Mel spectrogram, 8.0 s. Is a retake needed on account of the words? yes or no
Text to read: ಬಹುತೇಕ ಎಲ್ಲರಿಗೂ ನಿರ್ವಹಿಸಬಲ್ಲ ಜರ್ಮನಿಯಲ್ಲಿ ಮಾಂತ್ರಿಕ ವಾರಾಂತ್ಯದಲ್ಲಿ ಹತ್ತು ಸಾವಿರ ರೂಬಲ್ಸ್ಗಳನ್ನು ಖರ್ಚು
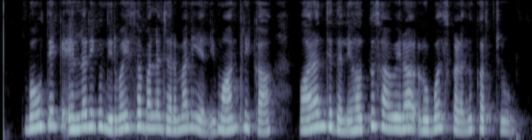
no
